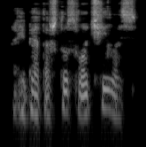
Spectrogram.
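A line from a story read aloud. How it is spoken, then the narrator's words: Secretive whispered question. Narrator (Russian): шепотом поинтересовался он так, чтобы никто не услышал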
